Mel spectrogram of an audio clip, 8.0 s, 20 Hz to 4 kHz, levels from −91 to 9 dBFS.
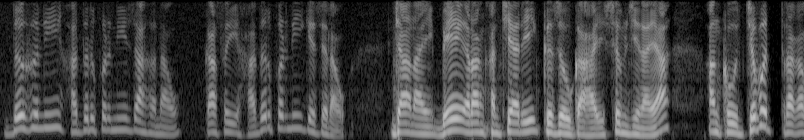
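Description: From 3.81 s, just after "गासै हादोरफोरनि गेजेराव", automatic gain falling sets in as the gain control judges the input too loud or its background noise too strong and lowers its gain. The speech and its background sink together through the end of the clip at about 8 s. Overlapping this, automatic gain rising occurs twice. From 4.05 to 6.95 s the control raises its gain by about 4 dB, so voice and room noise swell slowly together. From 7.6 to 7.97 s, after the talker moves away and the input drops by about 23 dB, the control raises its gain again by about 4 dB, lifting the quieter speech and the background together.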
